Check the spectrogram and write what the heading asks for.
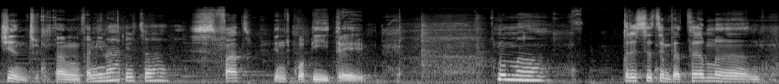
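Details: Parent diagnosed with hearing loss (hypoacusis) who uses hearing aids; speech of a person with hearing loss.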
